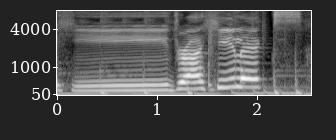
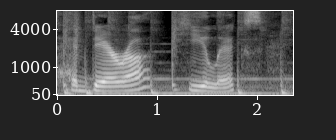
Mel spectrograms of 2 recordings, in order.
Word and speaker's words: Hedera helix: This is a Hydra helix. This one is, the correct way to say it is Hedera helix.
